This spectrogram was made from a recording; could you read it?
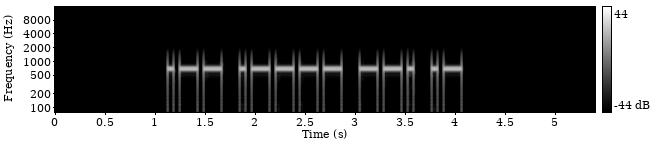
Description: Morse code, heard as a keyed tone, about 20 wpm, 700 Hz. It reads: W1GA
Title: USA Call Signs 20wpm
